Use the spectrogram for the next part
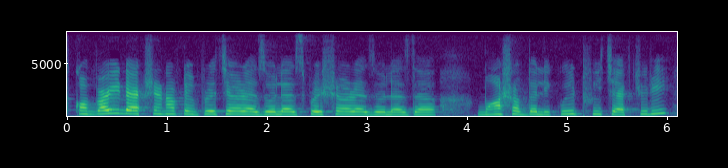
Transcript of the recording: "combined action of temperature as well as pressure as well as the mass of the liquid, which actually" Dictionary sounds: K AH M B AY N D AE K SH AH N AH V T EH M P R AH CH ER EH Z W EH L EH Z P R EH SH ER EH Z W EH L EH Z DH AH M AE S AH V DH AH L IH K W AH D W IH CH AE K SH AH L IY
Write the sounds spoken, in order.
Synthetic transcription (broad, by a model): K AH M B AY N D AE K SH AH N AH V T EH M P R AH CH ER EH Z W EH L EH Z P R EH SH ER EH Z W EH L EH Z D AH M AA SH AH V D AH L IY K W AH D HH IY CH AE K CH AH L IY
